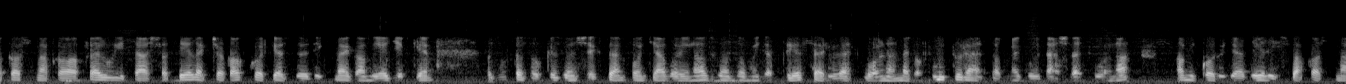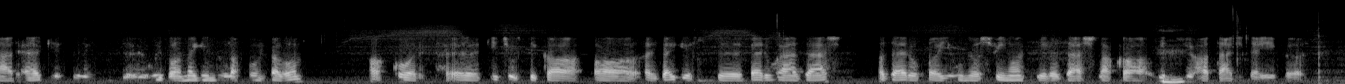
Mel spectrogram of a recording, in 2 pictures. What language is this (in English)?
Hungarian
